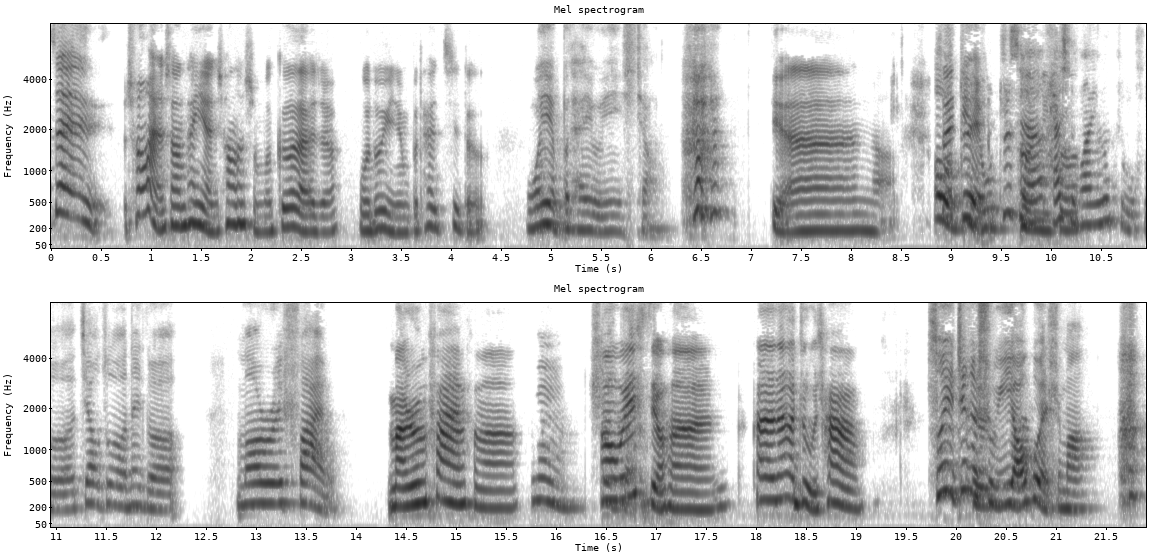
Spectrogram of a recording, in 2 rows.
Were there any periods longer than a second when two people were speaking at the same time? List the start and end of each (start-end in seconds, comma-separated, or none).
8.8-10.3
